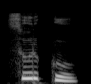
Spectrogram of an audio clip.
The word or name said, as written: ಸುರ್ಕು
